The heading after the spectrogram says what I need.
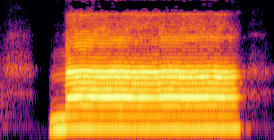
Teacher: Ma mad munfasil jais, make it 4 counts long without going into your nose for this long vowel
